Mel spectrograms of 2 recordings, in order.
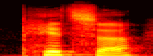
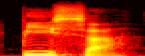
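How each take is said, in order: First: It is said with a German accent. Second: It is said with a Spanish accent. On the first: "in tedesco" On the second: "da alcuni, non tutti, parlanti di spagnolo"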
